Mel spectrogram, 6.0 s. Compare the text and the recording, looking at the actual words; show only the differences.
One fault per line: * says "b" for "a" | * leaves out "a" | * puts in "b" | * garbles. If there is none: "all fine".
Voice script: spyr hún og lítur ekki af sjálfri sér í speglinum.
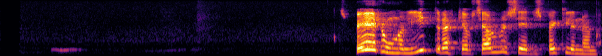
all fine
